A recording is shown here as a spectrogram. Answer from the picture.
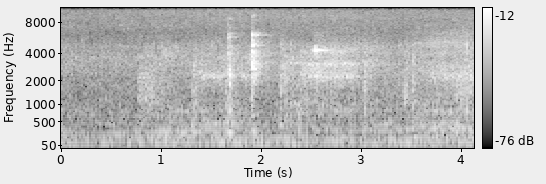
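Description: A metal slotted skimmer ladle clinking and scraping against the inside of a large aluminium cauldron as it moves steaming stew: a few light, separate clicks and clinks, one ringing briefly about two seconds in.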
